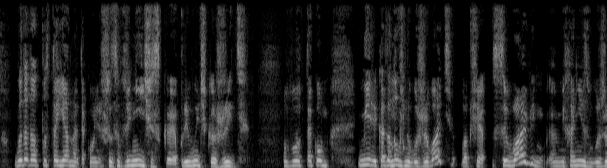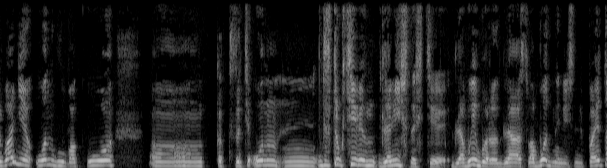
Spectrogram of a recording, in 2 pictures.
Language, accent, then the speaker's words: Russian; Moscow, Russia; Опять, как москвич, мне трудно это было долго осознать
